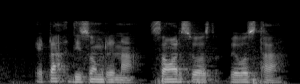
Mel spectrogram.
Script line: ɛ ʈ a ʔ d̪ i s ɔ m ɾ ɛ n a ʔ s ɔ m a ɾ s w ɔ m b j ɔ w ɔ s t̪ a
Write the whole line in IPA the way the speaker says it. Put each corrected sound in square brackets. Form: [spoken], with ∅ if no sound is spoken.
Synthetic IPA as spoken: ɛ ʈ a ʔ d̪ i s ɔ m ɾ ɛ n a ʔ s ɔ m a ɾ s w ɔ [∅] b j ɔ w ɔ s [t̪ʰ] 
